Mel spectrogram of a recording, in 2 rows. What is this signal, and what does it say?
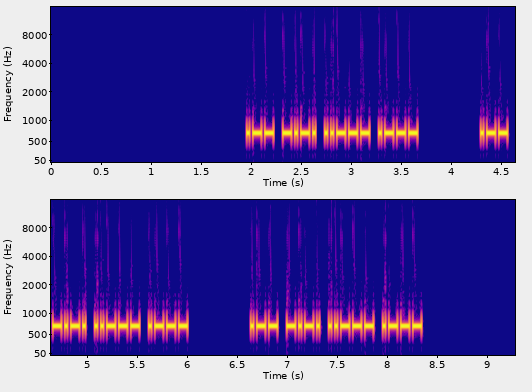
Morse code, heard as a keyed tone, about 40 wpm, 700 Hz. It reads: WC2J WC2J WC2J
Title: USA Call Signs - 4 Characters - Repeated 3x - 40wpm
